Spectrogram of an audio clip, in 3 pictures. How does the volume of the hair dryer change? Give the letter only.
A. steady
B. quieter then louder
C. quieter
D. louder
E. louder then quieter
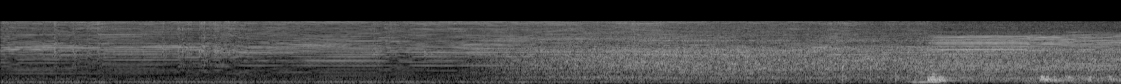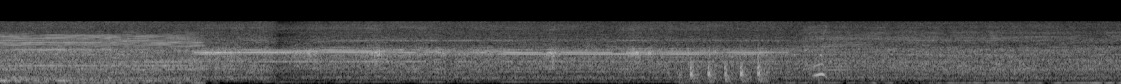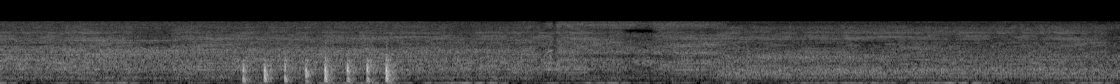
C.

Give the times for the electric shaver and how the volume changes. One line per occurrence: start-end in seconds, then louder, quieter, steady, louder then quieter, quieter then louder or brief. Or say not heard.
0.0-33.5 quieter.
